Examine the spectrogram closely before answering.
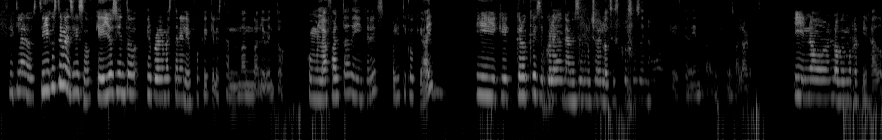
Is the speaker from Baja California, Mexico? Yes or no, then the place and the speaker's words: no; Santa Ana Chiautempan, Tlaxcala, Mexico; yo soy de Santana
